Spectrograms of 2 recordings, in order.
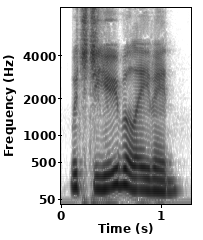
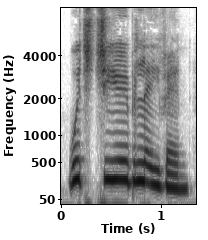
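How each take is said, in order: First: Put-on a lightly gruff old man tossing it back; mildly grumpy grandfather voice; understated gruff question. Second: Put-on high, eager little-boy question; a small boy asking his grandpa; high child's voice. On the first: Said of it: "his grandfather asked gruffly". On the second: Billy asks grandfather.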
